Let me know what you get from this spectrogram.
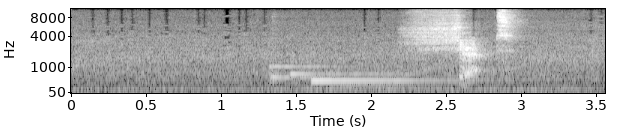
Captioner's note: computer sound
